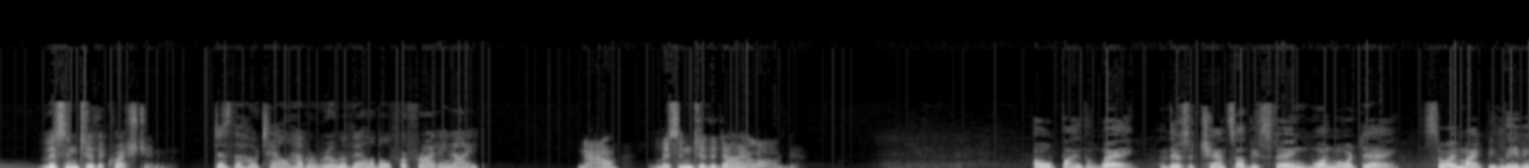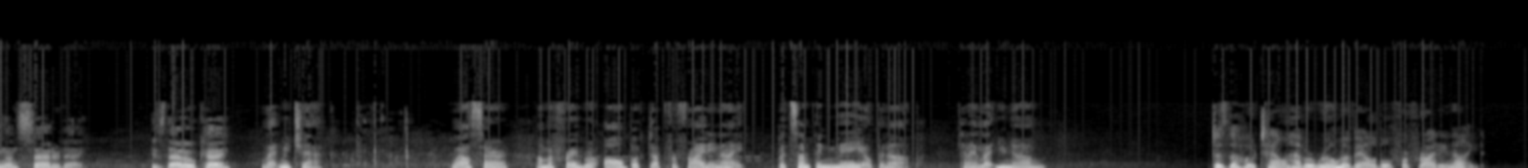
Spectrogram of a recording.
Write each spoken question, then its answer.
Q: Does the hotel have a room available for Friday night?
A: No, the hotel is fully booked on Friday night.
